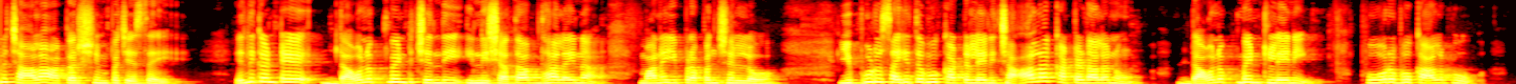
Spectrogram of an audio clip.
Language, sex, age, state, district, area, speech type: Telugu, female, 18-30, Andhra Pradesh, Guntur, rural, spontaneous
